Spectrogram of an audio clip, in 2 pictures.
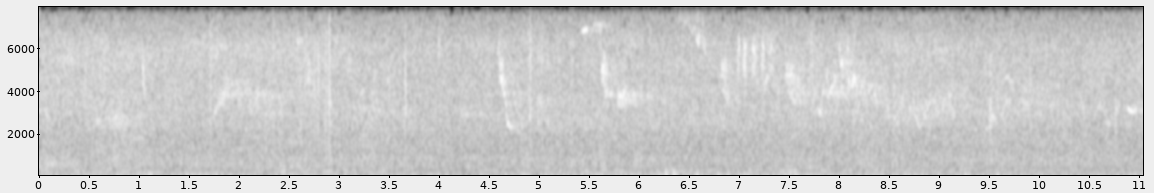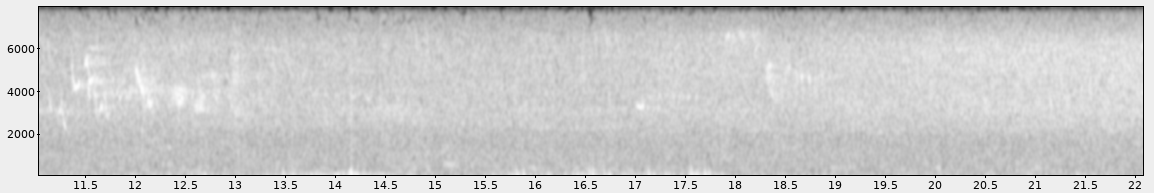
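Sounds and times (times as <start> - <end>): small birds chirping: 0.0 - 22.0
wind rumble on microphone: 4.6 - 9.8, 11.4 - 18.2.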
